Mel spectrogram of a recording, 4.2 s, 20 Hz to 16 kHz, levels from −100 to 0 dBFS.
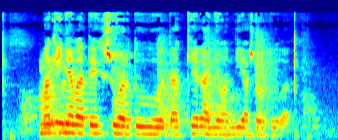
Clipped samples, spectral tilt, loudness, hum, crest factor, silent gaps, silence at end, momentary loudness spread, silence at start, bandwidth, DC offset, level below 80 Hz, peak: under 0.1%; -3.5 dB/octave; -19 LUFS; none; 20 dB; none; 0.35 s; 16 LU; 0.15 s; 11.5 kHz; under 0.1%; -62 dBFS; -2 dBFS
